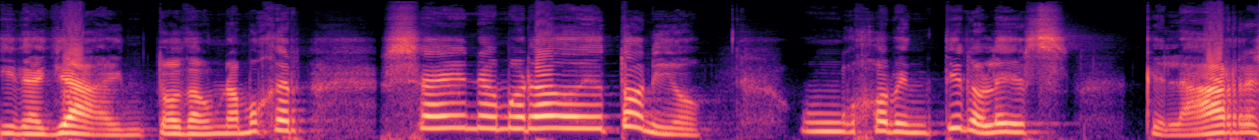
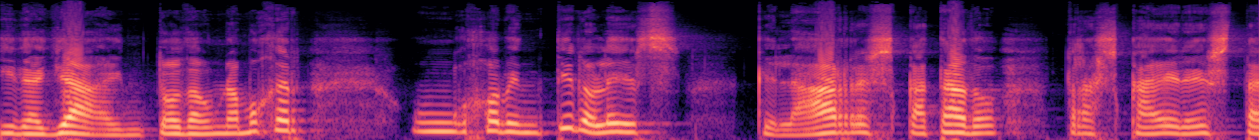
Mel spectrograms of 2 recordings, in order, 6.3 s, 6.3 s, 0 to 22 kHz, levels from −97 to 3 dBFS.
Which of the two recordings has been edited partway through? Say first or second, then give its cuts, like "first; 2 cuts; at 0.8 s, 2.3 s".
second; 1 cut; at 1.9 s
